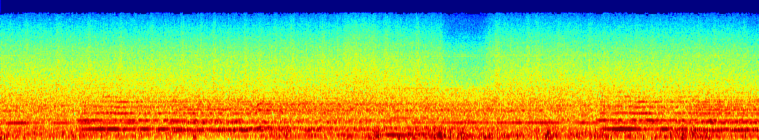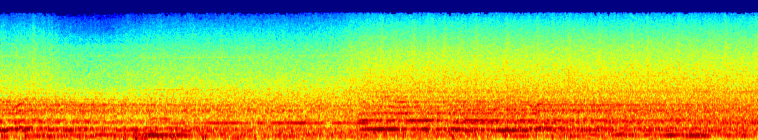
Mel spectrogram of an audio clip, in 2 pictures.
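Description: Ambient drone music: slow, held chords that cycle in a loop about every ten seconds, under a thick, steady wash of noise.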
